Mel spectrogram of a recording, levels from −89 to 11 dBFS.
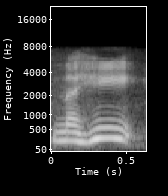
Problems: constant background noise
